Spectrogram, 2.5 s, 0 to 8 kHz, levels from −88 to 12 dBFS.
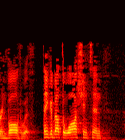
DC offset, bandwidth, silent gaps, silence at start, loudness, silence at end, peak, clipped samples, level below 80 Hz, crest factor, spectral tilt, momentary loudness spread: under 0.1%; 5.8 kHz; none; 0 s; -25 LUFS; 0.5 s; -8 dBFS; under 0.1%; -66 dBFS; 16 dB; -9.5 dB/octave; 11 LU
